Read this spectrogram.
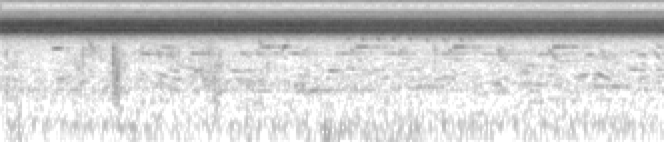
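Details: Short stretch of constant, shrill insect droning at an even level, with faint scattered chirps underneath.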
